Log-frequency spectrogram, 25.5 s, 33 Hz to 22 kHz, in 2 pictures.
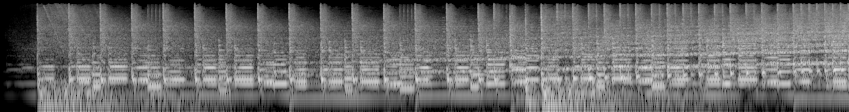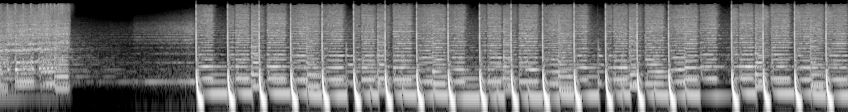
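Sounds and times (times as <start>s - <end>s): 
EDM electronic music: 0.1s - 25.4s.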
